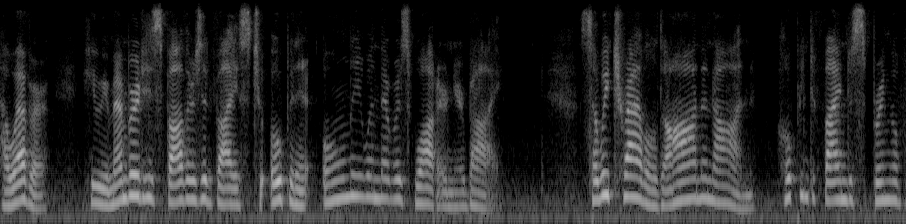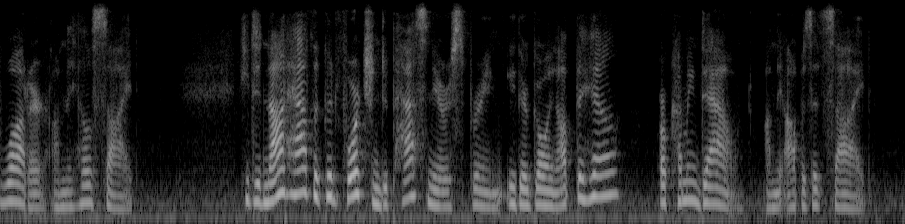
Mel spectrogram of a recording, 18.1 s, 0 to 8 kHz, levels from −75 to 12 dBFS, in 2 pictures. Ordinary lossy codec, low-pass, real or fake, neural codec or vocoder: Opus, 16 kbps; 7.2 kHz; real; none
